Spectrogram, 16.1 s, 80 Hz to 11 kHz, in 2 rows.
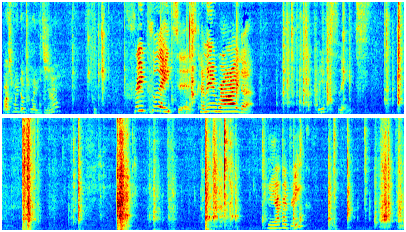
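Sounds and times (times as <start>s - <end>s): plastic toy dishes clattering: 5.5s - 7.0s, 10.4s - 12.9s, 13.8s - 16.0s.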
